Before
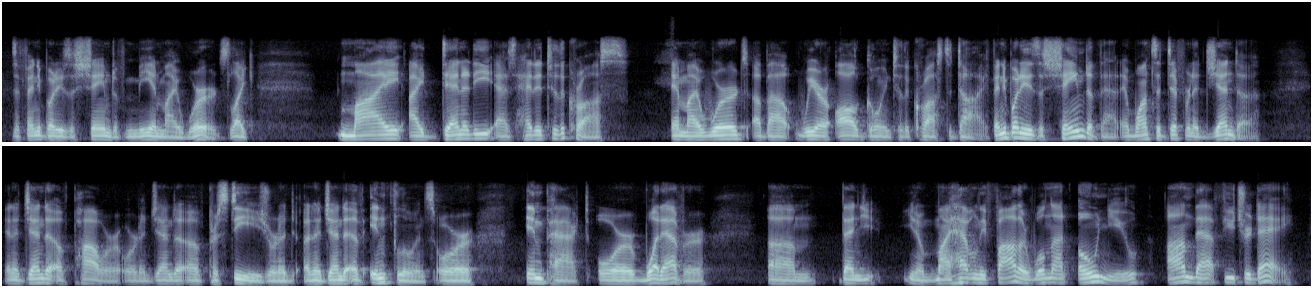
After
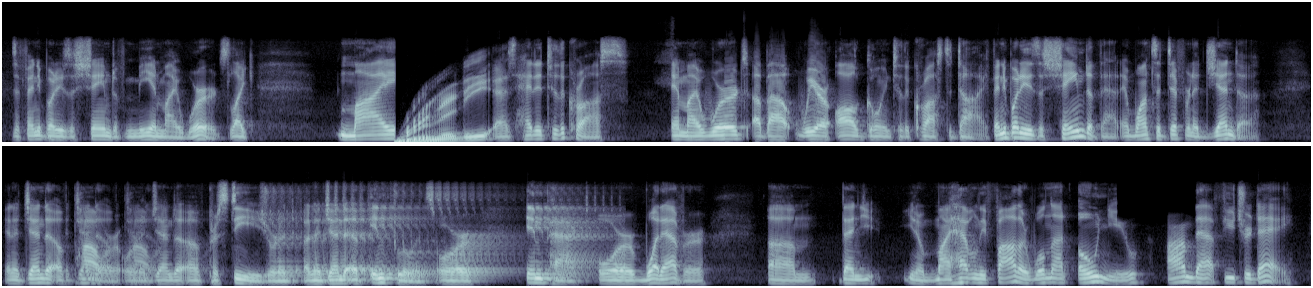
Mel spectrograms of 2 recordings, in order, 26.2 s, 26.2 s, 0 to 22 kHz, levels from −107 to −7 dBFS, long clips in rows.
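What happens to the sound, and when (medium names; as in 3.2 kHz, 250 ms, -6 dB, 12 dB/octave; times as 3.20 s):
3.92 s: tape start 1.17 s
7.22–8.23 s: overdrive pedal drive 13 dB, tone 2.1 kHz, clips at -17.5 dBFS
13.22–14.17 s: echo throw 500 ms, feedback 25%, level -9 dB
15.61–19.32 s: thinning echo 83 ms, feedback 69%, high-pass 190 Hz, level -8 dB
24.23–25.03 s: steep low-pass 2.2 kHz 96 dB/octave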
